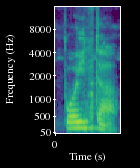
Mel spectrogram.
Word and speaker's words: পৈতা: হস্যই যোগ হয়ে রি হয়েছে, সেই জন্য এর উচ্চারণ হবে তৈরি। পৈতা, পয় ঐকার পৈ, তয়ে আকার তা, পৈতা, অর্থাৎ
